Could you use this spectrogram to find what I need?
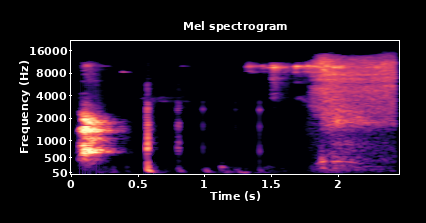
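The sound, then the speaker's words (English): A dog lets out a loud, sharp bark, followed by a few softer yips and clicks, then a hissy rush of noise at the end. No one speaks. “We talk about Zen and dogs bark.”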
